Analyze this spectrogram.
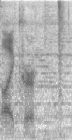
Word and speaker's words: Ichor: Like, it's so hard for me not to pronounce it Ichor Walker, because in my world, I would have pronounced it Ichor, but apparently even native speakers have told me it's Ichor.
